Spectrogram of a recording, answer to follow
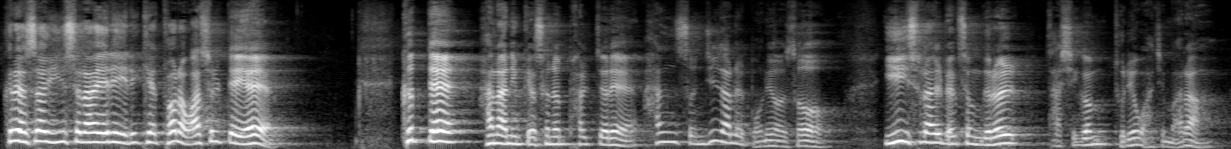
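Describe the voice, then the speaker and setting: A male pastor with a Gyeongsang accent preaching a sermon. He reads scripture and retells it in everyday words, swinging between loud emphasis and quiet asides. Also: sits high, unhurried. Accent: Gyeongsang Korean.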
